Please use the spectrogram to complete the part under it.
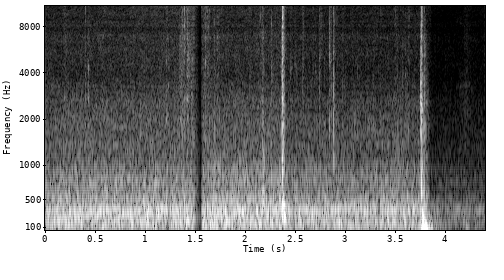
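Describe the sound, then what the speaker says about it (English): A car door shuts with one solid thud near the end, following a steady engine-like hum and a brief click partway through, then the background drops to quiet. "I need to stop and close my car door"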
